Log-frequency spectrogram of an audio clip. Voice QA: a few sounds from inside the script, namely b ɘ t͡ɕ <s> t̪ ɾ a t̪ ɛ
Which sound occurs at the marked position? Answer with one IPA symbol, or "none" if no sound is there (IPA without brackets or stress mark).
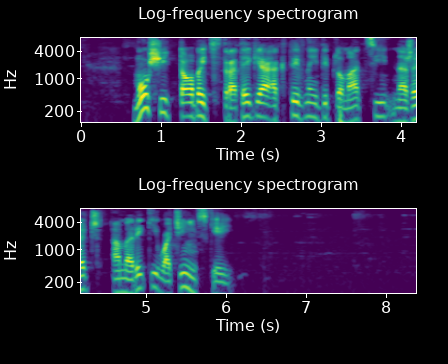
s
